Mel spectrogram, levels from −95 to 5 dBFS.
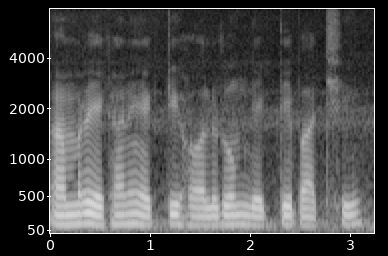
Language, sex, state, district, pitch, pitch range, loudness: Bengali, male, West Bengal, Cooch Behar, 125 Hz, 115-130 Hz, -17 LUFS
